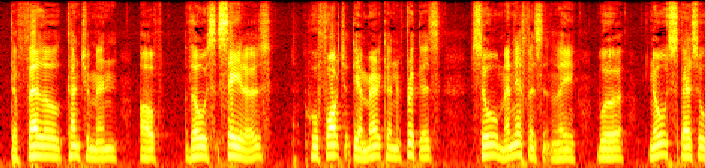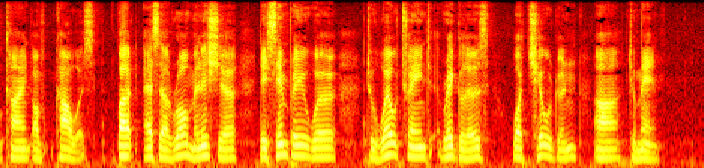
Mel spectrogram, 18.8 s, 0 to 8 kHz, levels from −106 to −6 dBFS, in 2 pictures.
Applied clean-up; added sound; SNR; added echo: none; none; none; none.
